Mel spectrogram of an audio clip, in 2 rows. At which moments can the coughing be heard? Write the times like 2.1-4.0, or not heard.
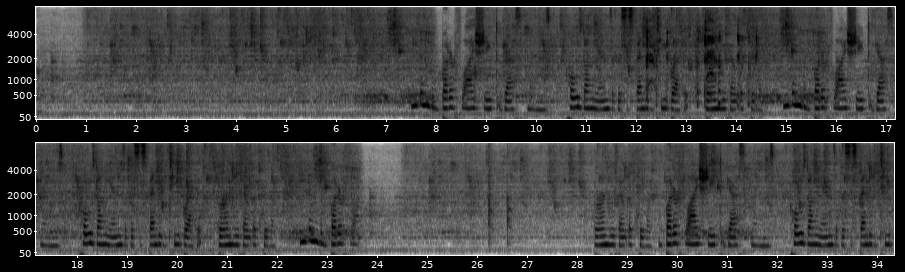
8.6-9.1, 12.2-14.4, 26.2-26.9.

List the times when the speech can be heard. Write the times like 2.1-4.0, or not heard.
7.5-23.6, 28.3-34.3.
